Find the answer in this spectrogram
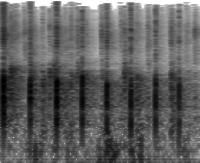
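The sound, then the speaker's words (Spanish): Steady, evenly spaced clapping greets Orlando Canseco Román at a fifth-anniversary event. The sharp, crisp claps fall in a regular rhythm, moderately loud and with no voices. “Un aplauso.”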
